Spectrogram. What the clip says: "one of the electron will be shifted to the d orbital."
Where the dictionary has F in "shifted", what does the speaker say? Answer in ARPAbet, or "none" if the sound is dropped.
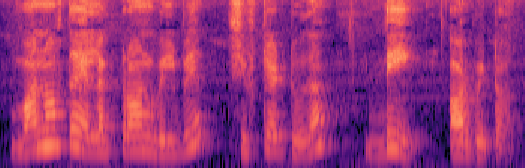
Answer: F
